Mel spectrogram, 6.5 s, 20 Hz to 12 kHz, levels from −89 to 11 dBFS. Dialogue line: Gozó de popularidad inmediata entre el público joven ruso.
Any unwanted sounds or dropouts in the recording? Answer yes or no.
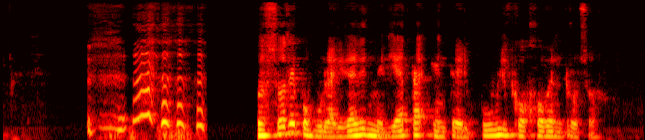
yes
